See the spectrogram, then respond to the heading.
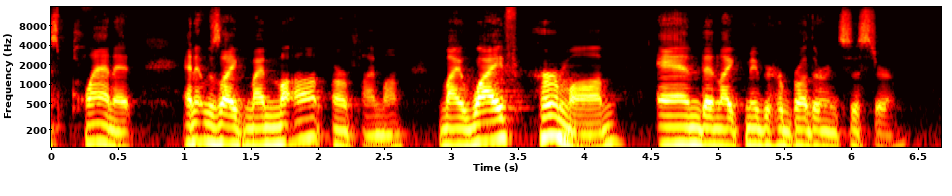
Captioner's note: stammers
